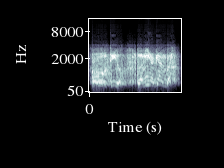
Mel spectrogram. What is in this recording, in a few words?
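Italian damaged pilot mood low, speech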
